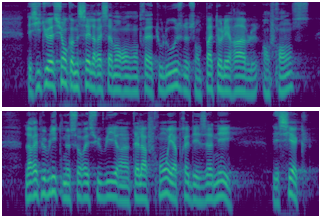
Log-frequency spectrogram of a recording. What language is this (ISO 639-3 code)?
fra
